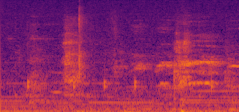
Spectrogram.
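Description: A rooster crowing.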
